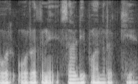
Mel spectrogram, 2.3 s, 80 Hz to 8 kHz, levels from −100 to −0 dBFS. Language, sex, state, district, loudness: Hindi, male, Uttar Pradesh, Saharanpur, -16 LUFS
